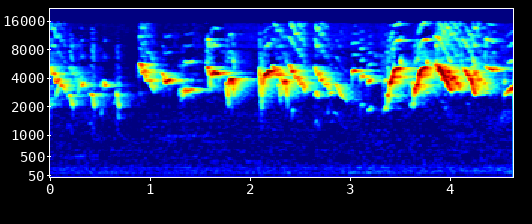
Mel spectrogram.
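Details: Lombok white-eye song played to provoke a male to sing: loud, fast bursts of high chirps and downslurred whistles, brief pause near one second, then vigorous trilled twittering phrases, roughly four notes a second.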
